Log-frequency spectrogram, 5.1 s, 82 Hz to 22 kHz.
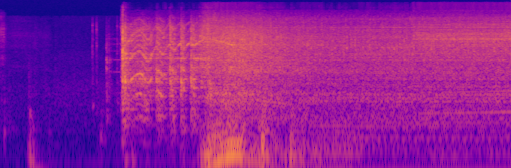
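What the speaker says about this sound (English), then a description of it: "let's finally fire up this 392 V8 and see what it sounds like" A 2024 Jeep Wrangler 392's V8 engine cranks and roars to life with a loud burst, then settles into a deep, rumbling idle close by.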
